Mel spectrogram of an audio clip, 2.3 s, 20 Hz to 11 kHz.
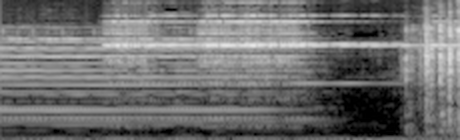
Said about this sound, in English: At 8, my phone rang.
